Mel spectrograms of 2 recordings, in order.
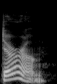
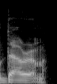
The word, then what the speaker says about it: Durham: how do you spell Durham d r h a m of course I should know that but it's just one of those names that sounds quite different from the way you spell it it is confusing I've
